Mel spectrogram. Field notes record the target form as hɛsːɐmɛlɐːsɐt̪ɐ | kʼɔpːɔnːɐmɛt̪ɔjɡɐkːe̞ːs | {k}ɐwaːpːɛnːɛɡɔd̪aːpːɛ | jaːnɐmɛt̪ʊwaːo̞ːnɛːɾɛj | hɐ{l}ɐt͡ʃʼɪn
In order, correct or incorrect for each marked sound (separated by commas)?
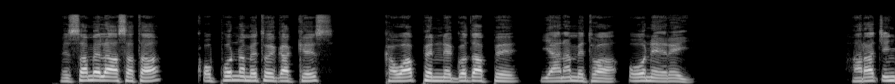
correct, incorrect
